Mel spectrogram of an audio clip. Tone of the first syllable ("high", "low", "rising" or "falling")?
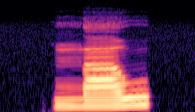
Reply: rising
